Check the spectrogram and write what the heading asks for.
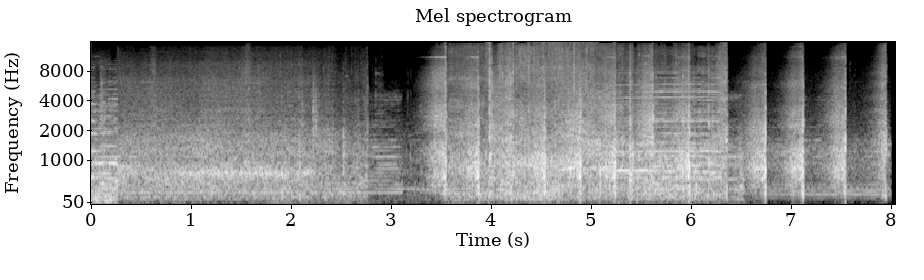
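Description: Skateboard on a concrete sidewalk: from about three seconds in, wheels rolling and the board clacking and slapping down in a dense run of sharp knocks, with several separate loud knocks in the last two seconds. Before that there is only a steady noise.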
